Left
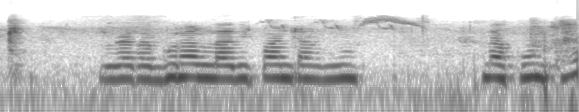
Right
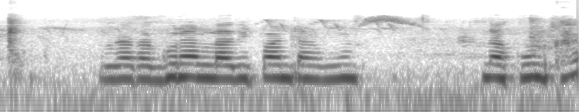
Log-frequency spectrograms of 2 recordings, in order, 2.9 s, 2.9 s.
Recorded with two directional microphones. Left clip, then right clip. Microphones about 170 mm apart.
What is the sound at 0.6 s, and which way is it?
Speech, 20° right (ahead or behind).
